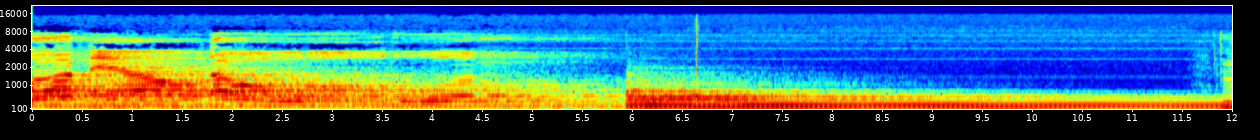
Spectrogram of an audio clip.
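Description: A chanting voice holds and glides through a long sung phrase over the steady hum of a large bell still ringing. About six seconds in, the bell is struck again and rings out, slowly fading.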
